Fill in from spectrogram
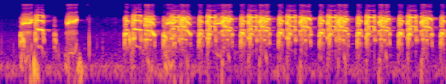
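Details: Grey francolin (teetar), male and female, calling loudly: a few scattered harsh notes, then a rapid, accelerating run of squeaky, grating, high-pitched phrases that repeats steadily, with nothing else audible.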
